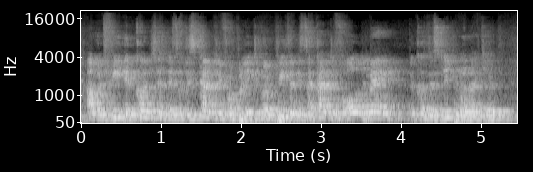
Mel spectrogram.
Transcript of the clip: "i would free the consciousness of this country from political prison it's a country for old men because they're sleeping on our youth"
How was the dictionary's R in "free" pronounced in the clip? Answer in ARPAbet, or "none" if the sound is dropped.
none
